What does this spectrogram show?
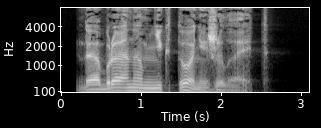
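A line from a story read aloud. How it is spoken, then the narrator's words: Spiteful reply. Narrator (Russian): отозвался Андрак, злобно покосившись на Белега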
